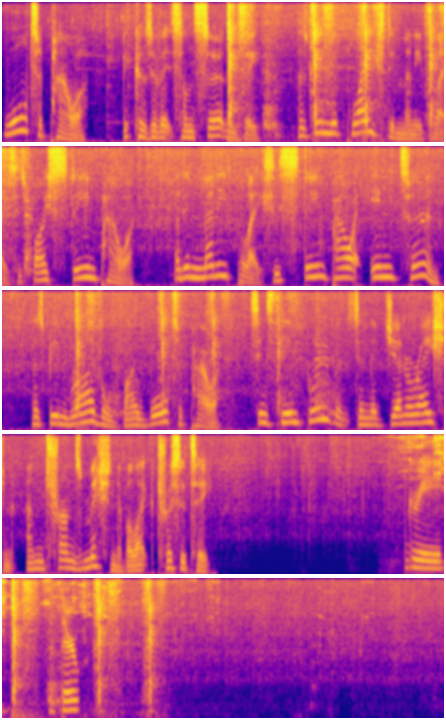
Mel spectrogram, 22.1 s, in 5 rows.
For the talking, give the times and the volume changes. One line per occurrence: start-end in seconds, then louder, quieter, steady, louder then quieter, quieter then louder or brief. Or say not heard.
0.0-15.4 steady
17.2-18.4 brief.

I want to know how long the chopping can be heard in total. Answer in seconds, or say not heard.
7 s.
